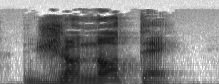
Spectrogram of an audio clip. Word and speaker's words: Giannotti: Because, for example, I've said this before, the way you're supposed to pronounce my last name, like if I go to Italy, it's Giannotti. That's how you would say it.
